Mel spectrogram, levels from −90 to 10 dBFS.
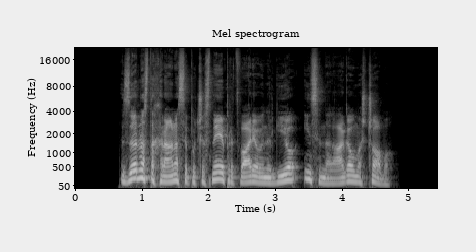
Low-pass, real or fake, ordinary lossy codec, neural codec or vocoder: none; real; none; none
